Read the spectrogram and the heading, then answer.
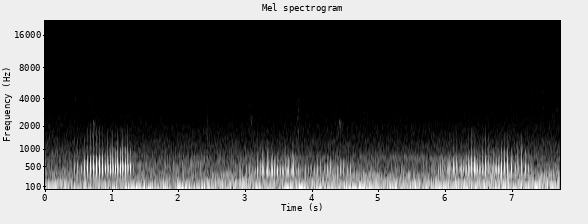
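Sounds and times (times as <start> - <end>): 
low steady rumble: 0.0 - 7.7
common frog purring croaks: 0.4 - 1.5, 2.9 - 4.8, 5.5 - 7.7.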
